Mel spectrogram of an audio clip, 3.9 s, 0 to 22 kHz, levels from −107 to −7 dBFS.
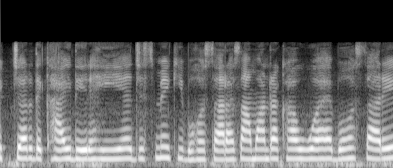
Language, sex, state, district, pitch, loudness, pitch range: Hindi, female, Uttar Pradesh, Varanasi, 230 Hz, -15 LUFS, 220-235 Hz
